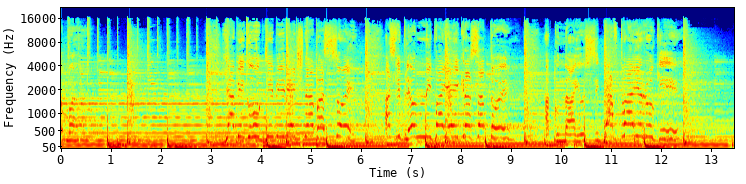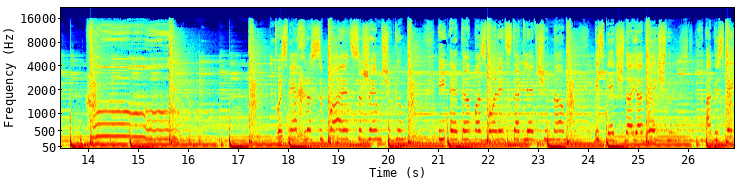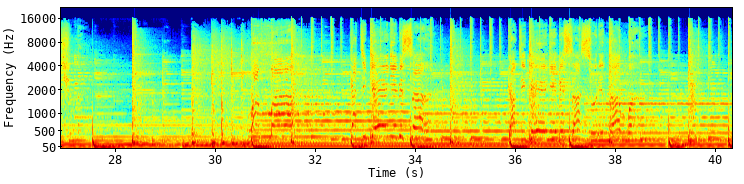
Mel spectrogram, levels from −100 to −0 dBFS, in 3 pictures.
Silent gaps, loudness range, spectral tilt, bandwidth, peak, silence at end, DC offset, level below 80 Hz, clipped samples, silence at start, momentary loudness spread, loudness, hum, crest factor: none; 2 LU; -5 dB/octave; 17 kHz; 0 dBFS; 0 s; under 0.1%; -14 dBFS; under 0.1%; 0 s; 5 LU; -12 LUFS; none; 10 dB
